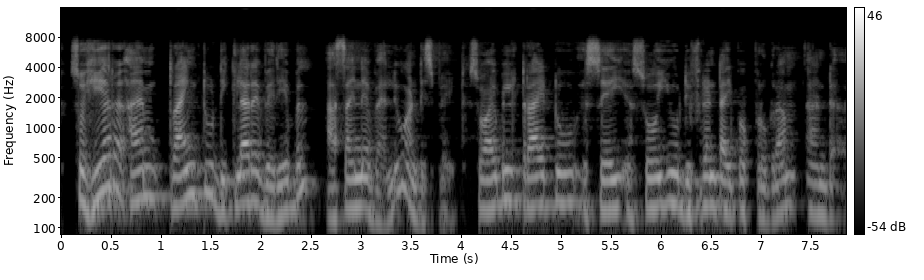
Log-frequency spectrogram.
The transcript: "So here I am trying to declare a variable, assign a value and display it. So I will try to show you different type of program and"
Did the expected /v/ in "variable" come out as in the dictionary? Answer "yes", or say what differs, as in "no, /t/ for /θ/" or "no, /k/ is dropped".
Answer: yes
